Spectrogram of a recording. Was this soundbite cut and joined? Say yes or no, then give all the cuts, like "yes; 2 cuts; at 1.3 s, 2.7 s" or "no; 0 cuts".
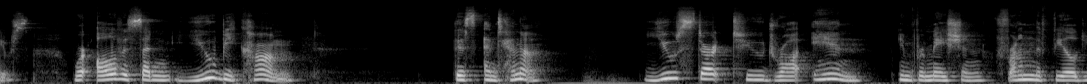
no; 0 cuts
